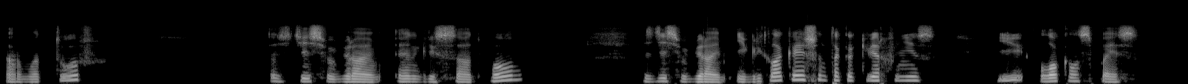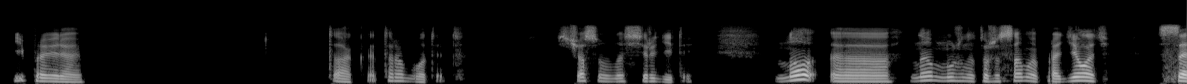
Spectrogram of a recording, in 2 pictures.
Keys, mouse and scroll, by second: 1.9-4.0 drag, 5.9-8.6 drag, 9.2-14.0 drag.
